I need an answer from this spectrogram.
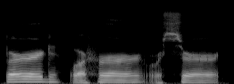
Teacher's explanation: The R-colored vowel, sometimes called a rhotic vowel, is any vowel sound that basically has the quality of the R sound blended into it. It's not two separate sounds like vowel plus R. The vowel itself is colored by the R. Like in words like bird or her or sir.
